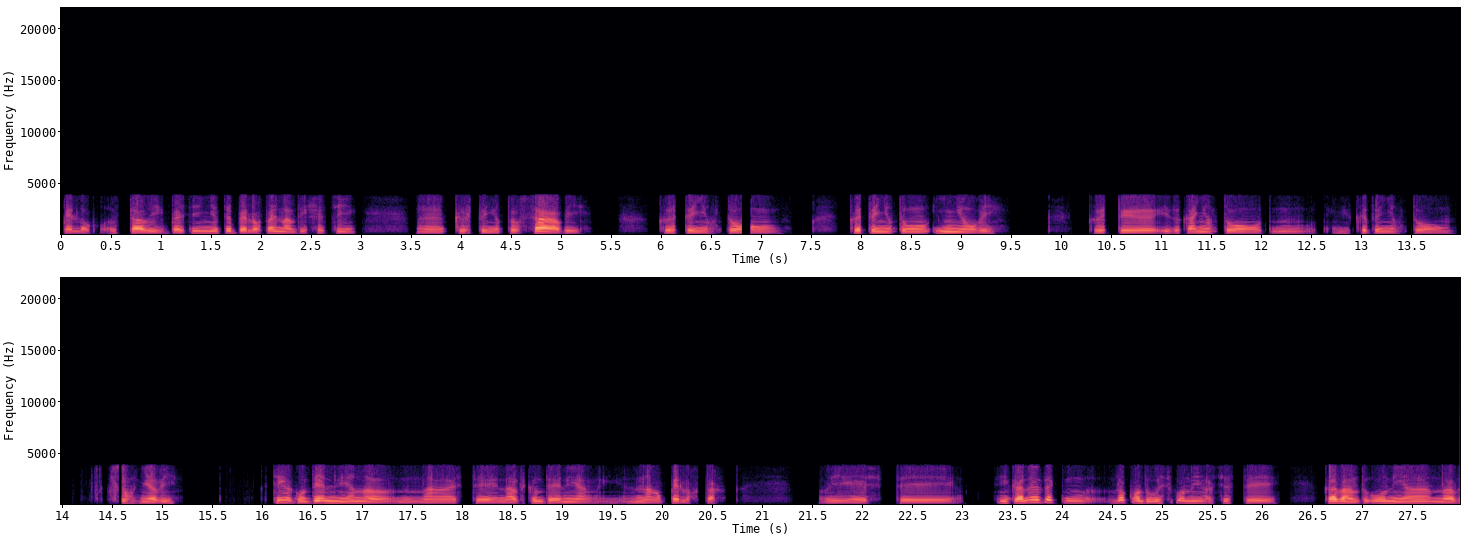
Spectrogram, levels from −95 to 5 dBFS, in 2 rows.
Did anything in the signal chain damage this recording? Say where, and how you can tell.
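Yes, at the network stage: packet loss on an ADPCM call. Square-edged silent holes at 6.81–6.92 s and 14.57–14.68 s fit roughly ten and four lost packets. They show as flat waveform gaps and blank spectrogram stripes. The decoder's predictor and step size then mismatch the sender's, so speech resumes slightly distorted.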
